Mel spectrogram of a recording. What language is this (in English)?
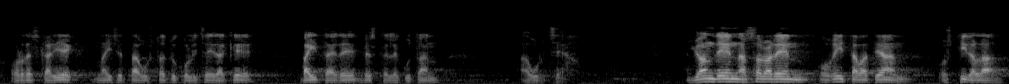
Basque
